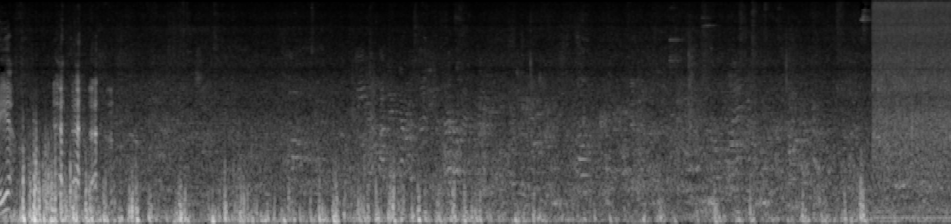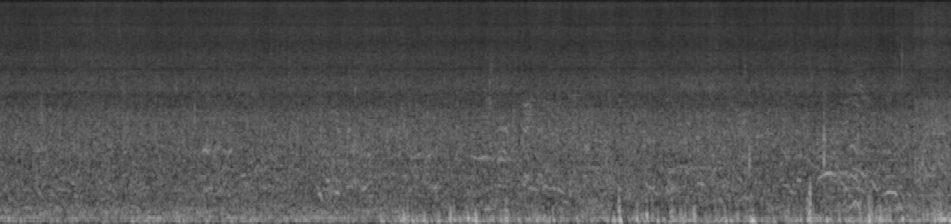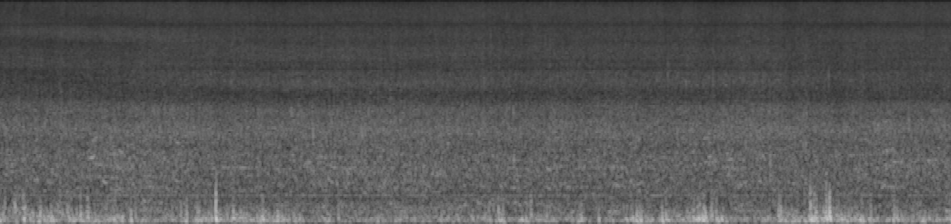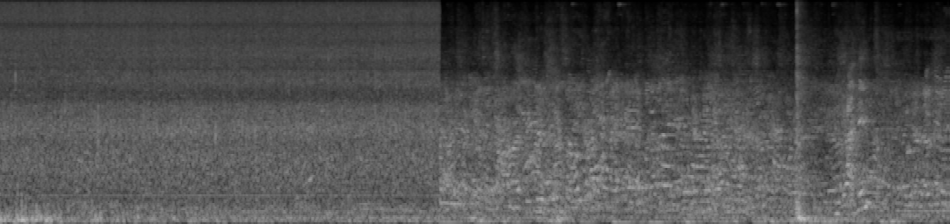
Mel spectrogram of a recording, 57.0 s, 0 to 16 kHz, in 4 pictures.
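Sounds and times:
people's voices: 0.0s - 57.0s
fountain water splashing into basin: 13.1s - 49.5s.

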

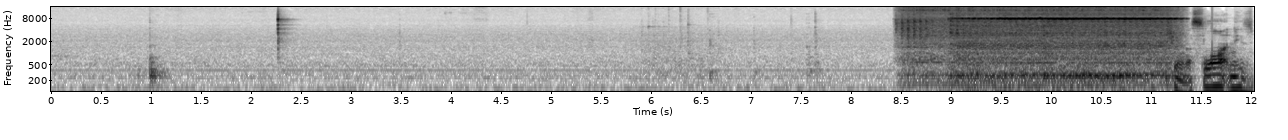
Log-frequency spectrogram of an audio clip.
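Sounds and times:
metal lathe machining: 8.5s - 11.4s.

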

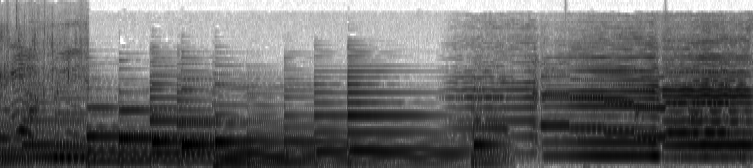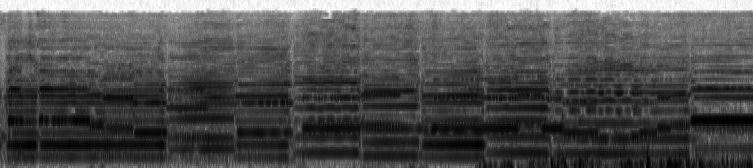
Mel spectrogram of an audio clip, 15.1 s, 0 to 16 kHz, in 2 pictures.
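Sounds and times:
violin playing slow melody: 4.4s - 15.0s
flute: 5.3s - 15.0s.

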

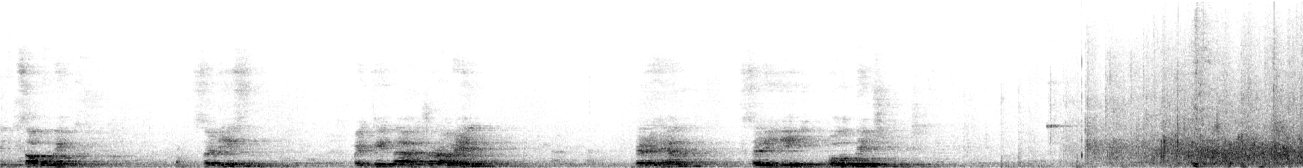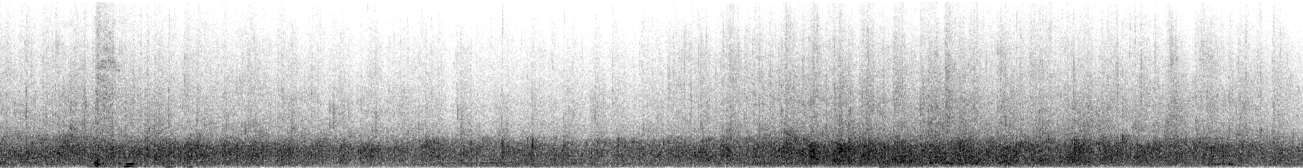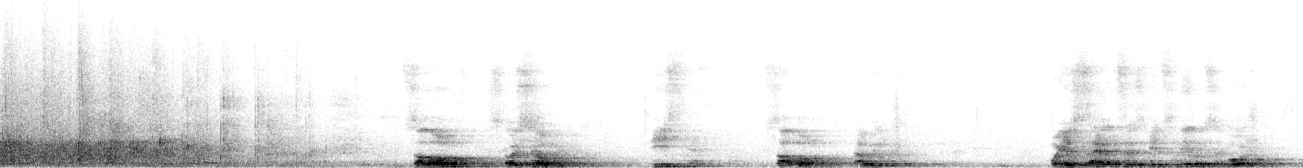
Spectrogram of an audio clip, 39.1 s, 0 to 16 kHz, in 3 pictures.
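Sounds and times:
audience applauding: 10.6s - 29.6s.

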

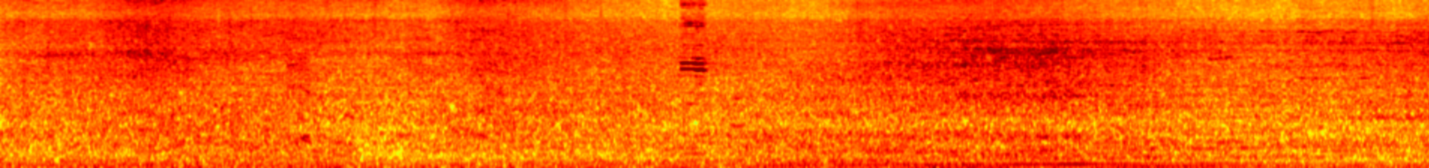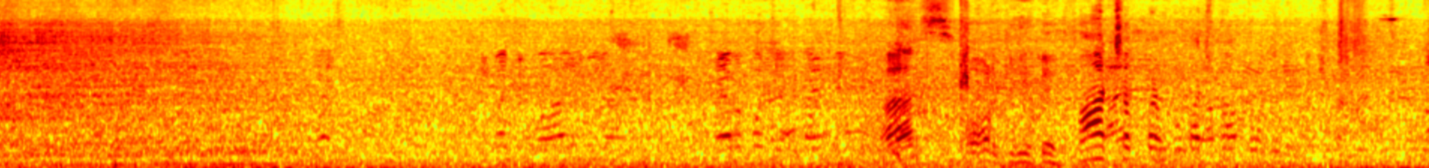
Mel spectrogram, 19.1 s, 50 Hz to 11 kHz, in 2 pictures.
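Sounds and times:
tyre noise on road: 0.0s - 19.0s.

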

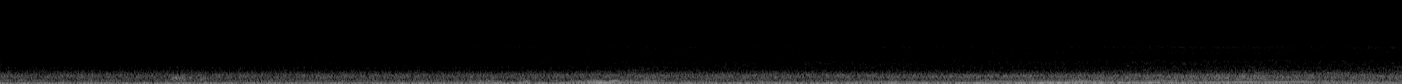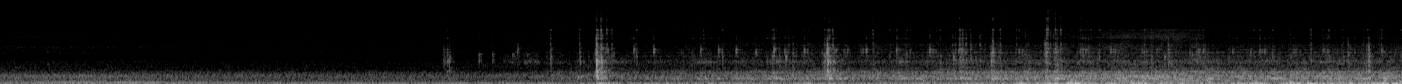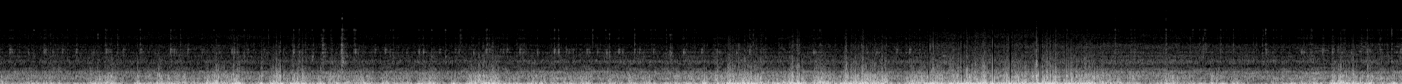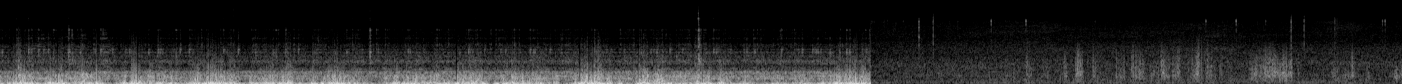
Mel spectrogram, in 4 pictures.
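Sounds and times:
wind buffeting microphone: 19.1s - 50.8s, 52.2s - 56.0s.

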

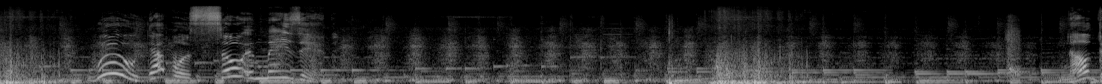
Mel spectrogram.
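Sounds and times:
cheerful background music: 0.0s - 11.0s.

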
